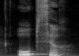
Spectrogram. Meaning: volume, extent, scope, size
- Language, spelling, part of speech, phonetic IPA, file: Ukrainian, обсяг, noun, [ˈɔbsʲɐɦ], Uk-обсяг.ogg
